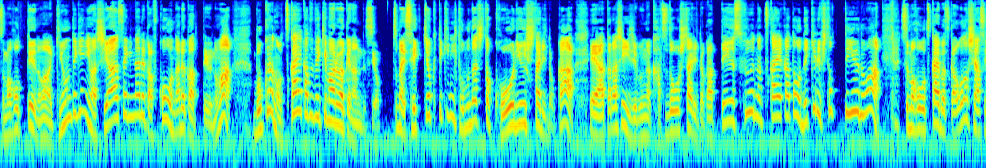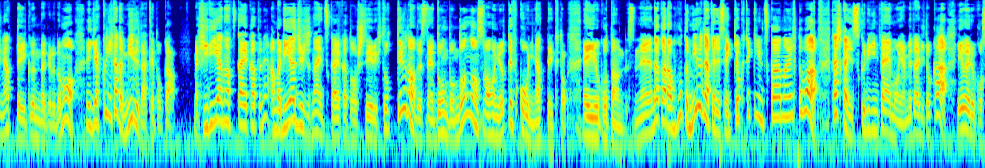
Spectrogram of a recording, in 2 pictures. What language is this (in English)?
Japanese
